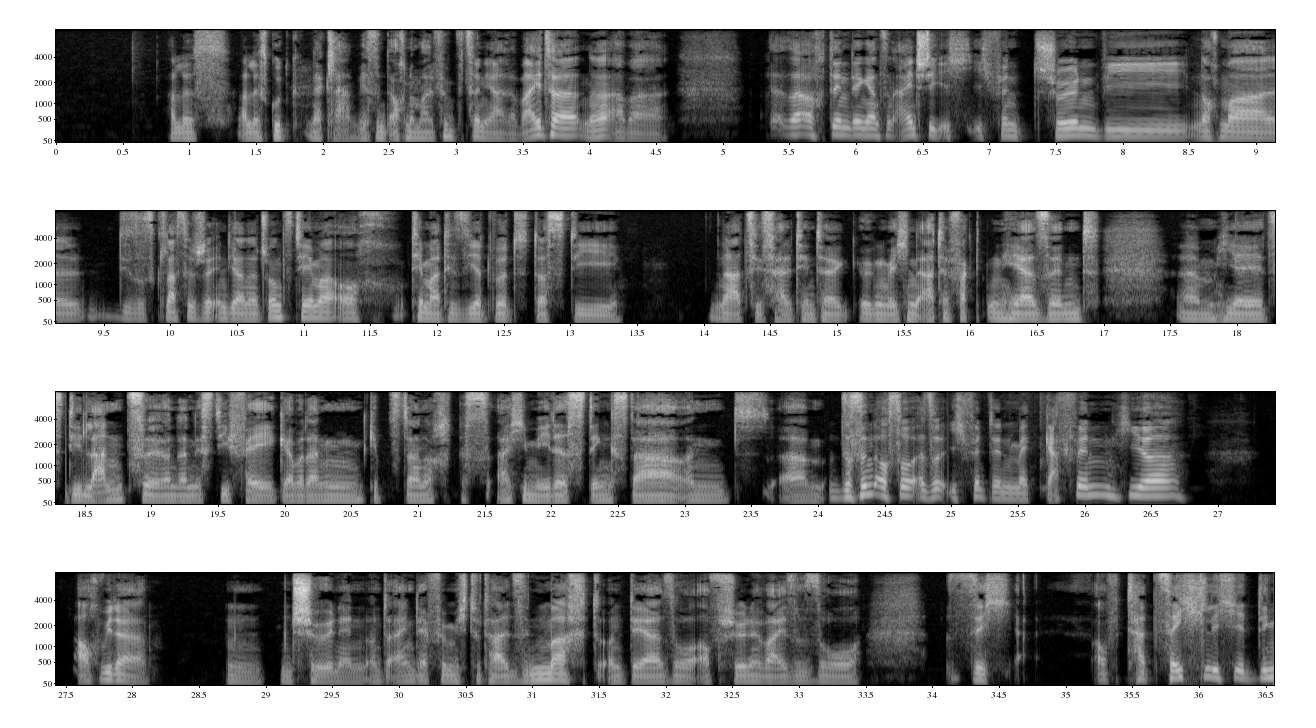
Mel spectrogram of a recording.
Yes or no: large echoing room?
no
